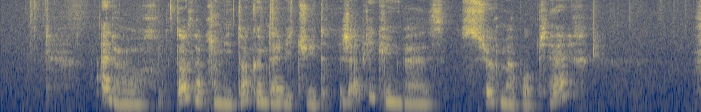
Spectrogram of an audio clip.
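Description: A young woman talks with animation close to the microphone.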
